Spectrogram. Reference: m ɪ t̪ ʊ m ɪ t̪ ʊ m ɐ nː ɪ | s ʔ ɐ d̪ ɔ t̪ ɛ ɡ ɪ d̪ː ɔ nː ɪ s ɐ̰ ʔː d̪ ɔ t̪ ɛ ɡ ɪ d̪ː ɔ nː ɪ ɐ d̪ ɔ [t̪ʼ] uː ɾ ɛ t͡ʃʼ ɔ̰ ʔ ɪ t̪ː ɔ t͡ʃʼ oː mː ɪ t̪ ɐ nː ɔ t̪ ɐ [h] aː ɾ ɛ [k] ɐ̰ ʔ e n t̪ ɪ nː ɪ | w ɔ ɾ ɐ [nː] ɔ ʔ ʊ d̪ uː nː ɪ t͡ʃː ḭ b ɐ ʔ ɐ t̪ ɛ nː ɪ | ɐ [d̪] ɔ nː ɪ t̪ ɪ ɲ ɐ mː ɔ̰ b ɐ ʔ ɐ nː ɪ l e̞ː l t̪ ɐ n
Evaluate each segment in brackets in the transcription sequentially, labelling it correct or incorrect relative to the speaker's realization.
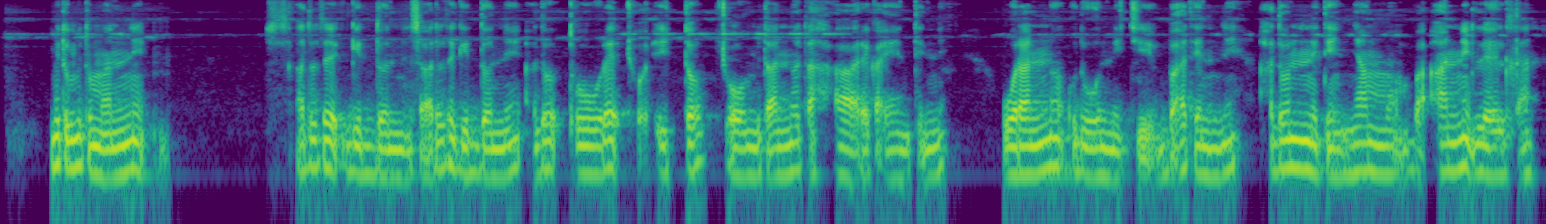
correct, correct, correct, correct, correct

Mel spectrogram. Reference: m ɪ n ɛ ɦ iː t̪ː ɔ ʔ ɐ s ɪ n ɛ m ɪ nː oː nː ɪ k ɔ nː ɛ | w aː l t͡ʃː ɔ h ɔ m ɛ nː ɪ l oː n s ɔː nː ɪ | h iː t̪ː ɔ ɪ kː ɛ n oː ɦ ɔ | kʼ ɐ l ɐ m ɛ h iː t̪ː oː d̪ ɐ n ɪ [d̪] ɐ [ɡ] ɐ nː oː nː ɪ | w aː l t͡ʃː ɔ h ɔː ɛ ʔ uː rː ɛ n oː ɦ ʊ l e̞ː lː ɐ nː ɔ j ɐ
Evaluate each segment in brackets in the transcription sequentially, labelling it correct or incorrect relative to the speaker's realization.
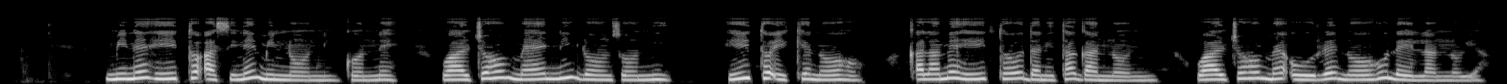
incorrect, correct

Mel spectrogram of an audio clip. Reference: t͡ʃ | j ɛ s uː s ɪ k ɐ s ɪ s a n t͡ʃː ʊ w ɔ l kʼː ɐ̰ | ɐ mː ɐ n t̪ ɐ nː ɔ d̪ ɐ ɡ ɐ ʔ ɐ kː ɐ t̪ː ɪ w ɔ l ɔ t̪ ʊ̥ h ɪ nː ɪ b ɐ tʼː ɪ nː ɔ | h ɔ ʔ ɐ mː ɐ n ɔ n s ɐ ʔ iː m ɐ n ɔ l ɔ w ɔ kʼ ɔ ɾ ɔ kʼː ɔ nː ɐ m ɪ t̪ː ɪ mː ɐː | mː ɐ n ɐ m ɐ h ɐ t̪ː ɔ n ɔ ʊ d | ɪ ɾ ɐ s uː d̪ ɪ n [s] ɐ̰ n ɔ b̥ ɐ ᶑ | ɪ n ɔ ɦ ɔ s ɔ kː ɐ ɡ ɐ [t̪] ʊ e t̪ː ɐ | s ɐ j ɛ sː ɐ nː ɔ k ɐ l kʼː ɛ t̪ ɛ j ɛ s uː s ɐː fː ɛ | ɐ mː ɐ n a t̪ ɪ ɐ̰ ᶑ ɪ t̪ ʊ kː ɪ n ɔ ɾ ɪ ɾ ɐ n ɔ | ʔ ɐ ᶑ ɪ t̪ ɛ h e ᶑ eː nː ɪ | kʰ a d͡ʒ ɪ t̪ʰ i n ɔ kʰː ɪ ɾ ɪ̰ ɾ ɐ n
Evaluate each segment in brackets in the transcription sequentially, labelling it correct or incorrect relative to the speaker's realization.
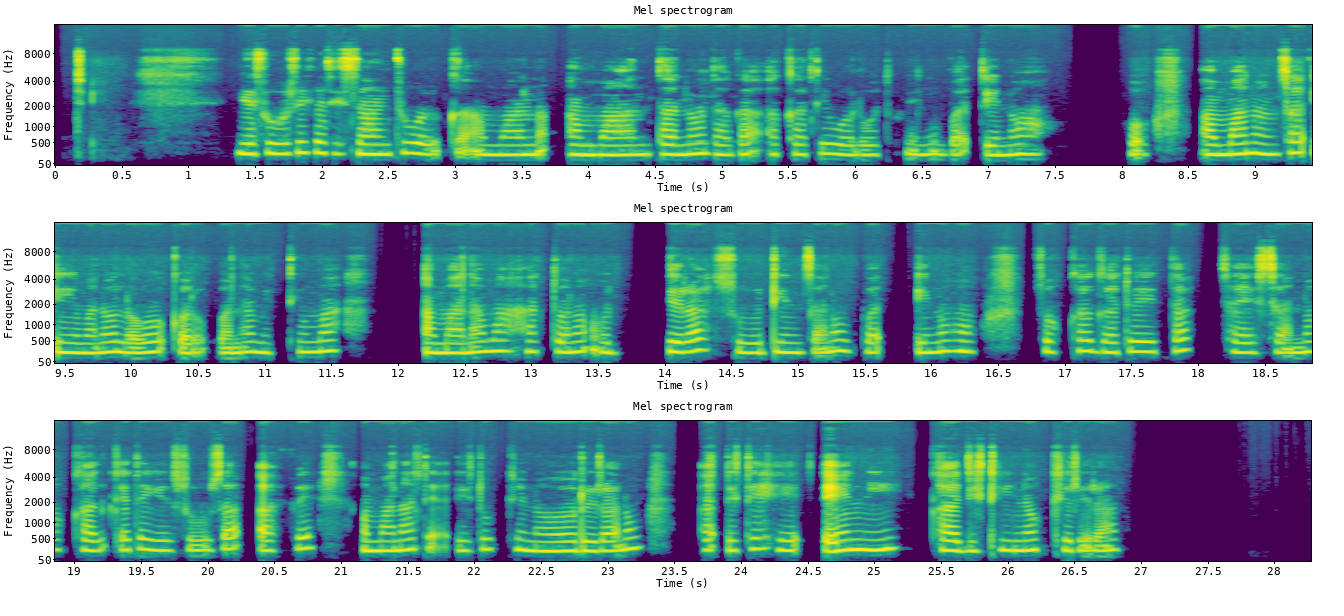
correct, correct

